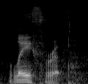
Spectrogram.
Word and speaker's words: Lathrup: Lathrup. Got it. That's how you pronounce it.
